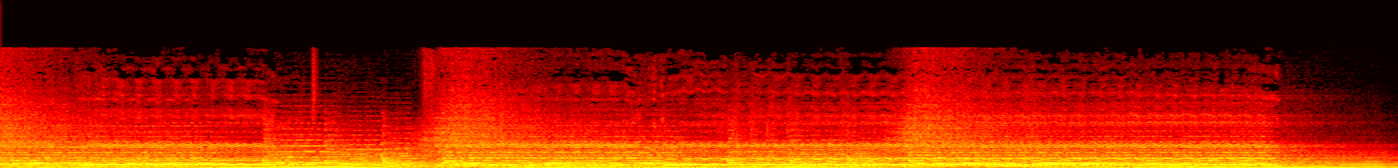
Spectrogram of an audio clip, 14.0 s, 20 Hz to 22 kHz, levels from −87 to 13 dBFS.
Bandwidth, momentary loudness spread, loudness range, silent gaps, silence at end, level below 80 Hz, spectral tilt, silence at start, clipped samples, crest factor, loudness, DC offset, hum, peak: 15.5 kHz; 2 LU; 1 LU; none; 0 s; -22 dBFS; -6 dB/octave; 0 s; under 0.1%; 12 dB; -12 LUFS; under 0.1%; none; 0 dBFS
